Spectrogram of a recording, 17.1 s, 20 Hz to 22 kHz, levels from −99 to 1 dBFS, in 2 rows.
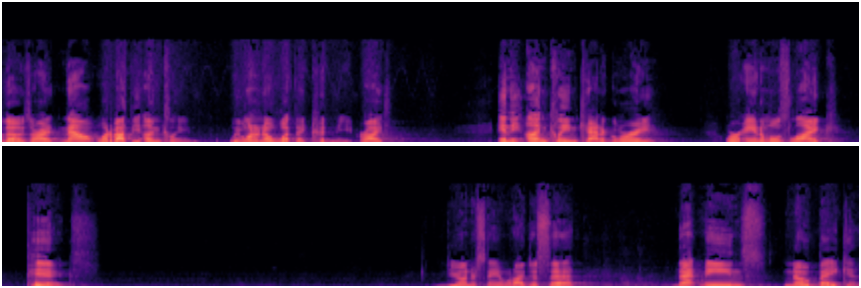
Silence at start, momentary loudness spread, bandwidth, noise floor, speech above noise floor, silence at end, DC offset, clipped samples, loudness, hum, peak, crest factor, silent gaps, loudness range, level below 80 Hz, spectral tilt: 0 s; 14 LU; 16 kHz; -81 dBFS; 46 dB; 0 s; under 0.1%; under 0.1%; -34 LUFS; none; -14 dBFS; 22 dB; none; 7 LU; -66 dBFS; -4.5 dB/octave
